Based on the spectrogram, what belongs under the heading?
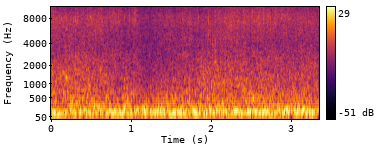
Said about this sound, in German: Hier in Regensburg, da klingt's, wenn die Schiffe vorbeifahren, an der Donau zum Beispiel so.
